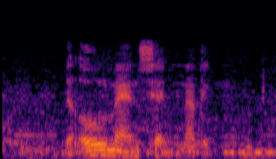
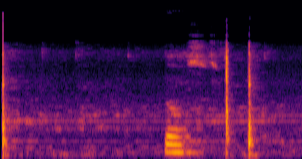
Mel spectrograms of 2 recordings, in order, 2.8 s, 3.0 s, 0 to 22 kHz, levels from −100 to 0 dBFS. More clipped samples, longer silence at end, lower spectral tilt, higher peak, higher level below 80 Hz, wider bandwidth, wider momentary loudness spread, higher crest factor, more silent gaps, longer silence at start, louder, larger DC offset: neither; second, 0 s vs 0.45 s; first, -5.5 dB/octave vs -4 dB/octave; second, -20 dBFS vs -2 dBFS; second, -70 dBFS vs -64 dBFS; second, 7.8 kHz vs 16 kHz; first, 20 LU vs 10 LU; second, 18 dB vs 28 dB; neither; about the same, 0.05 s vs 0 s; second, -37 LUFS vs -26 LUFS; neither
